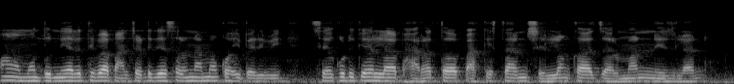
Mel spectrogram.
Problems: none marked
